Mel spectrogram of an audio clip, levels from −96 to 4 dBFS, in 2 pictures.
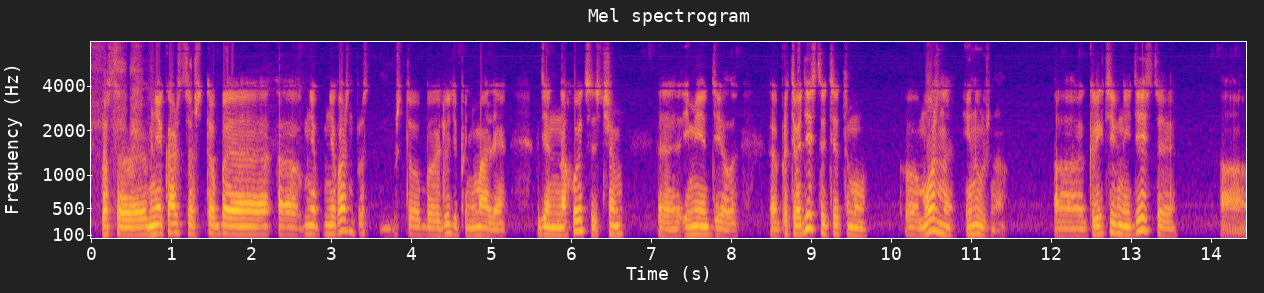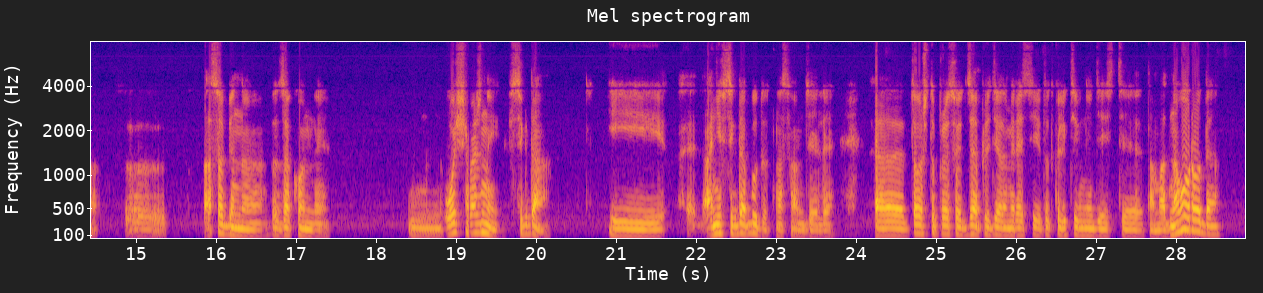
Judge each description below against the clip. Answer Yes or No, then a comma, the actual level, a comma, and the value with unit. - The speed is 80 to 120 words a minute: Yes, slow, 110 wpm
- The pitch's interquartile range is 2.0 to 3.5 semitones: No, average, 3.9 semitones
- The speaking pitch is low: Yes, low, 115 Hz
